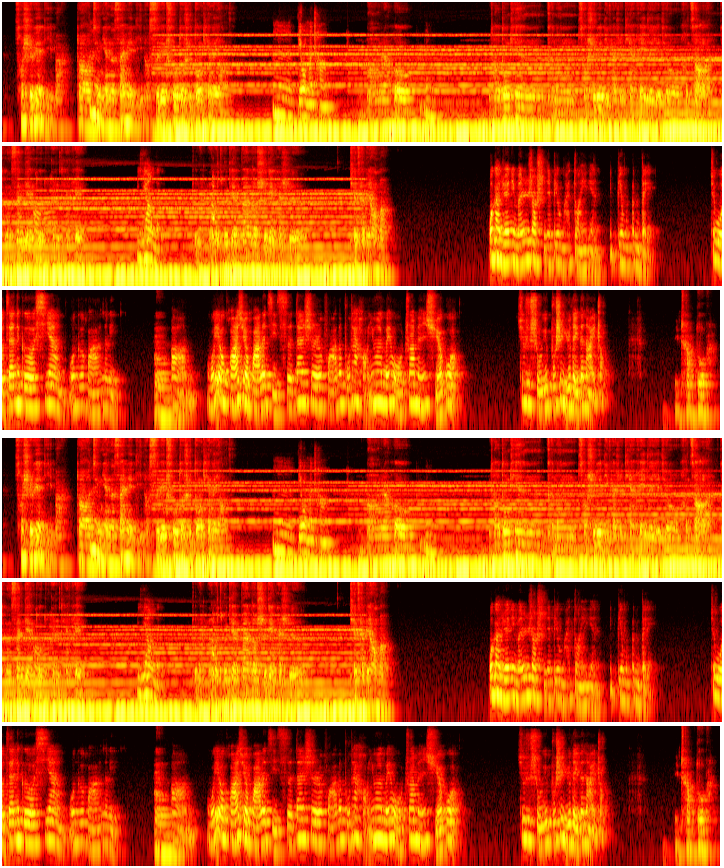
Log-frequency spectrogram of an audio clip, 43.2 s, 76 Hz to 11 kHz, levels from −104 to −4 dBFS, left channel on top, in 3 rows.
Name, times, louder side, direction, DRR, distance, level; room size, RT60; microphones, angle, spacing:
voice 1, 0.3-4.6 7.1-8.2 9.7-16.0 18.2-20.5 21.3-22.1 31.8-32.3 42.2-43.0, equal, 10° right, -4 dB, 4.3 m, -32 dB
sound 1, 3.0-21.7, left 1 dB, 20° left, 1.0 m, -26 dB
voice 2, 5.4-6.5 8.4-8.8 15.0-15.5 17.1-17.6 24.1-26.3 26.7-27.4 28.6-31.0 32.2-32.6 32.9-37.9 39.1-40.9, left 2 dB, 85° left, -2 dB, 3.6 m, -31 dB
16.0 x 8.2 x 3.7 m, 0.36 s
head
